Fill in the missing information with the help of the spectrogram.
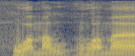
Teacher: ما الف مدہ ہے، ایک الف کی مقدار کے برابر کھینچ کر پڑھیں گے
